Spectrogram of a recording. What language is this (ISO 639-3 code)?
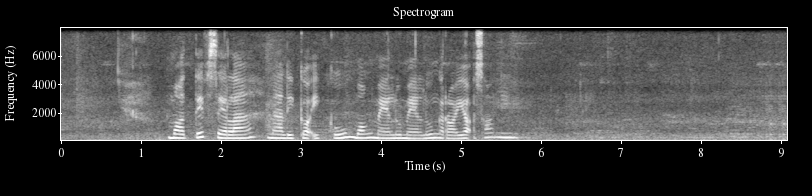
jav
